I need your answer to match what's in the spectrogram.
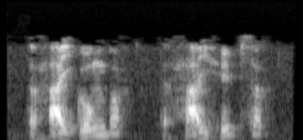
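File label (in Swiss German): "heigumper", Alsatian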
